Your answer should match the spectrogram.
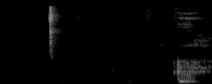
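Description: A person tasting with a single sharp lip smack about half a second in, then a faint mouth click, and a voice beginning an "oh" near the end.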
